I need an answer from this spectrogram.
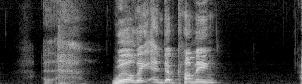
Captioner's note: sighs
